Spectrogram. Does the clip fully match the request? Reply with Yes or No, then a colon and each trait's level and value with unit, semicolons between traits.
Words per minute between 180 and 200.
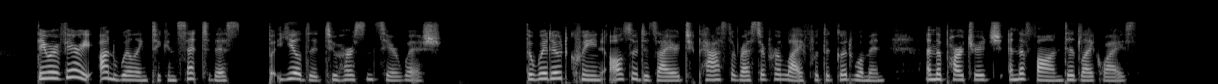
Yes: average, 185 wpm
